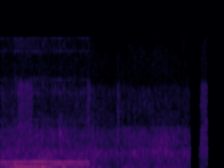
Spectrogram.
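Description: Faint soundtrack of an old promotional film heard through a screen share: a few held low tones that fade after about a second and cut off abruptly just before the end.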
